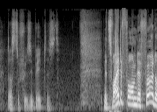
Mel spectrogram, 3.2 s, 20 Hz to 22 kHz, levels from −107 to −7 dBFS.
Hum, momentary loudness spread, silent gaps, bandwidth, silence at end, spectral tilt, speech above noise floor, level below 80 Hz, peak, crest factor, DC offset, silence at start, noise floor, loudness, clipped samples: none; 24 LU; none; 16.5 kHz; 0 s; -4 dB/octave; 22 dB; -56 dBFS; -6 dBFS; 18 dB; under 0.1%; 0.2 s; -43 dBFS; -19 LUFS; under 0.1%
